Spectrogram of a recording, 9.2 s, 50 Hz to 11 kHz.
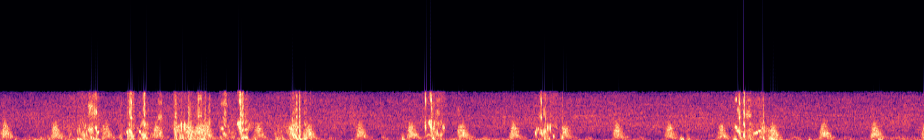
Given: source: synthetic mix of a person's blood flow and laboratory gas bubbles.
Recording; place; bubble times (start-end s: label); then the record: Doppler ultrasound of blood flow; subclavian vein
0.67-1.05 s: bubbles
1.17-1.54 s: bubbles
1.56-1.64 s: bubbles
1.74-2.15 s: bubbles
2.18-2.58 s: bubbles
2.72-3.16 s: bubbles
4.22-4.46 s: bubbles
4.57-4.61 s: bubbles
5.32-5.68 s: bubbles
7.32-7.73 s: bubbles
From the record:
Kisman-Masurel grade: 222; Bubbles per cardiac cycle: several, 3 to 8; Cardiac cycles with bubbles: 10 to 50%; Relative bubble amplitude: moderate (0.250 to 0.450); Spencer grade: 2 (many but less than half of the cardiac periods contain bubble signals, singularly or in groups); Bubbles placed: anywhere in the cardiac cycle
